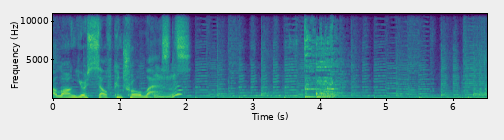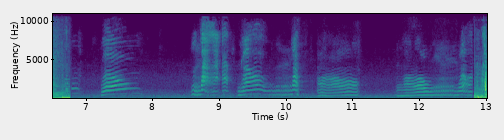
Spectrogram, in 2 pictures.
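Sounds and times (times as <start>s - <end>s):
background music: 0.0s - 6.8s
cat meowing: 6.8s - 7.9s, 8.6s - 12.8s.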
